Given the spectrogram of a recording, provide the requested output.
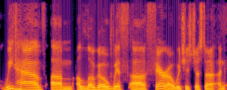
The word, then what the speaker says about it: Farrow: But F and arrow, because that's the way it's spelt, Pharaoh, F and arrow.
